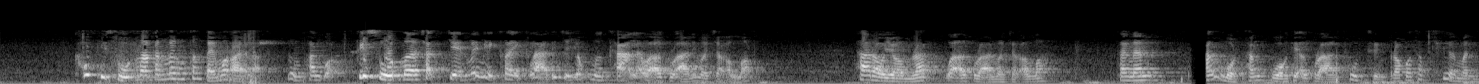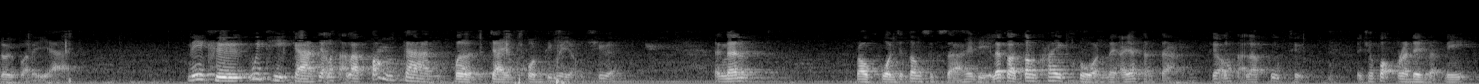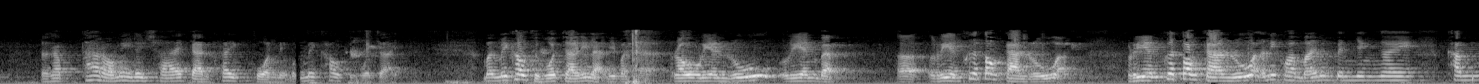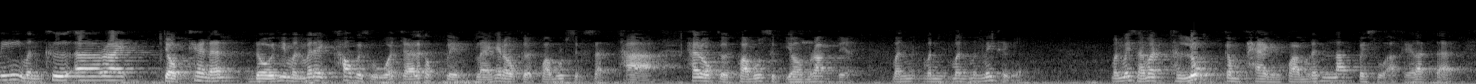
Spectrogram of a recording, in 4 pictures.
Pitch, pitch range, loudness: 160 Hz, 130-195 Hz, -17 LUFS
